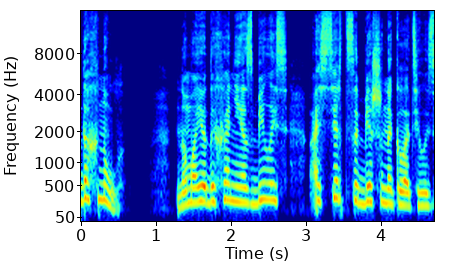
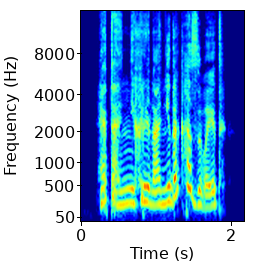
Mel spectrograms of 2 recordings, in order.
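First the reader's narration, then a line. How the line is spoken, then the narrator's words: Growling. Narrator (Russian): прорычал Фрэнки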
